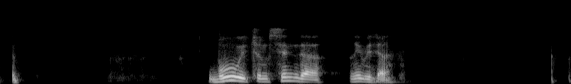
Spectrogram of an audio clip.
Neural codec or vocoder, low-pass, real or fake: codec, 16 kHz, 1.1 kbps, Voila-Tokenizer; 5.4 kHz; fake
